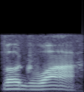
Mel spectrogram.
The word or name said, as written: Vaudois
